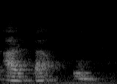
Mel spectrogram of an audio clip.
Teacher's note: ¿dónde cae la mayor fuerza de voz? En la vocal U. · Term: hiato acentual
